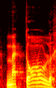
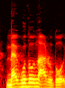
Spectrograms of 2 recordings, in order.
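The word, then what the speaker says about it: McDonald's: 매도 좀 과장되서 말씀드리면 맥도널드 해야 될 거를 갖다가 매그도나르도 이렇게 가르친 거라고 이렇게 볼 수가 있는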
